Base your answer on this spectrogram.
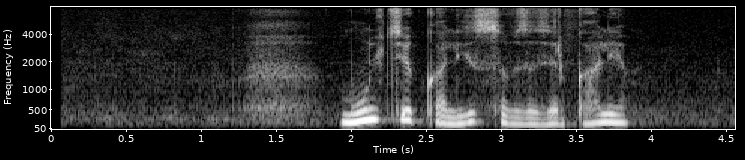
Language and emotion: Russian, neutral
